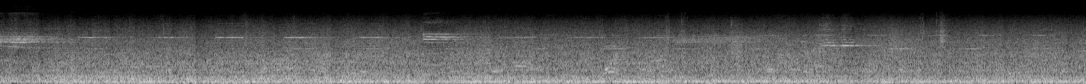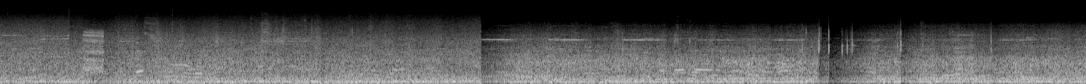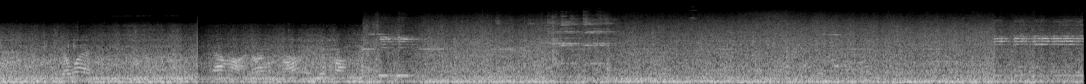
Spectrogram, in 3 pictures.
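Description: Busy street traffic, mostly motorbikes, with indistinct voices of people around, a dense steady din. A faint repeating high-pitched tone sounds in the first few seconds and again around the middle.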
